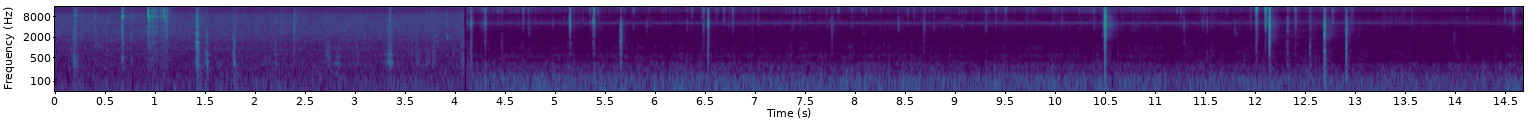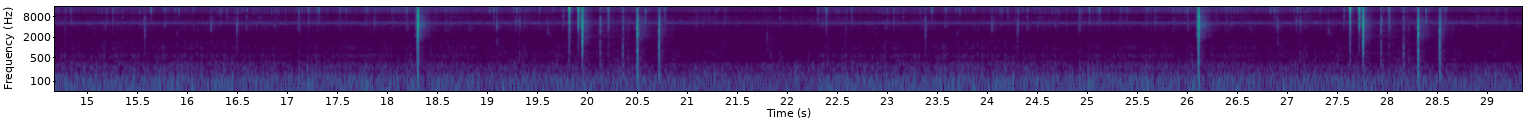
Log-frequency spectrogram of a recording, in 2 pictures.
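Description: Wood campfire burning: a low steady rumble with sharp crackles and pops at irregular intervals.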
